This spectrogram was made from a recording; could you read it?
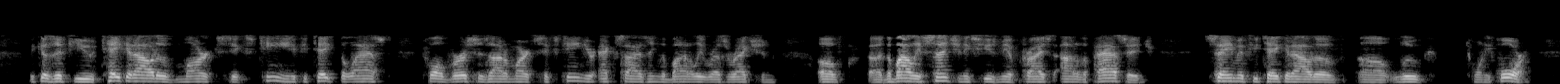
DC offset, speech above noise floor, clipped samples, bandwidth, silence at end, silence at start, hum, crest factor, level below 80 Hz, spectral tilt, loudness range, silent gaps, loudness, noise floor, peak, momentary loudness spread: under 0.1%; 31 dB; under 0.1%; 4.1 kHz; 0.35 s; 0.3 s; none; 22 dB; -66 dBFS; -10.5 dB/octave; 4 LU; none; -25 LUFS; -55 dBFS; -4 dBFS; 11 LU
